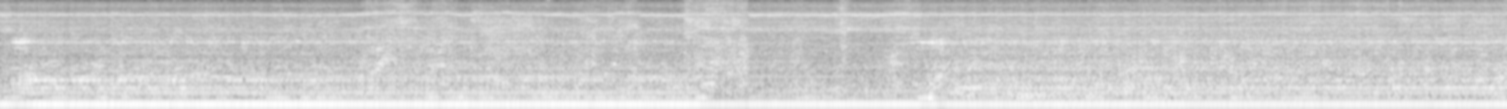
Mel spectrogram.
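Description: Desktop CNC router spindle running and milling a groove in a wooden board with a small end mill: a steady hum with a constant high whine, rougher and noisier for a few seconds near the middle.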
